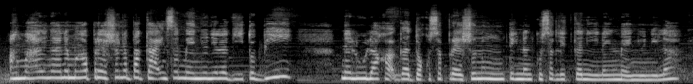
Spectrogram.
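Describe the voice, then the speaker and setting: A coy easygoing young filipino gal in a radio love story, pretty high voice. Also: female voice, steady tone, fast talker. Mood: impressed. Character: Laika, accommodating young woman, playful and coy with friends. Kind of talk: Filipino radio drama dialogue.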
